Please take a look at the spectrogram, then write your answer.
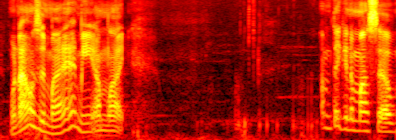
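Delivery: put-on high, loud Miami accent. Storyteller explaining his party mindset, hammed-up Miami accent. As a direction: play up a pushy Miami accent. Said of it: "I don't know what I'm doing the accent".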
